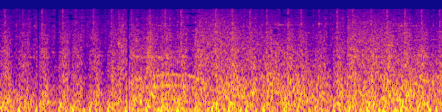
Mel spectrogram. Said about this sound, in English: Shot him dead. One's got an AK.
